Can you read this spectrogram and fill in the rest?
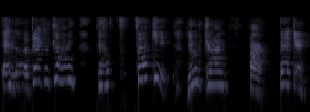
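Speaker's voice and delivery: mock and belittle the child angrily; Voltage's dad. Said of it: "I'll just do it farther".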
